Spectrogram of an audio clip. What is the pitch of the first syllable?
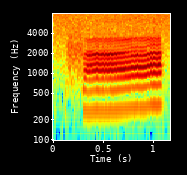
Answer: rising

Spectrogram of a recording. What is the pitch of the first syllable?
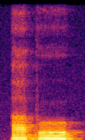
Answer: low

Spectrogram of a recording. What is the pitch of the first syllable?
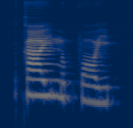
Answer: high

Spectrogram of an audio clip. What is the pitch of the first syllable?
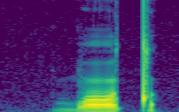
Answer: high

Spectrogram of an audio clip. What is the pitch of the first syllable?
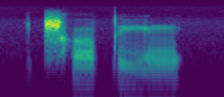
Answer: rising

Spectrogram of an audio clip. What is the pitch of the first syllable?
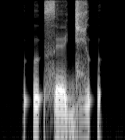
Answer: high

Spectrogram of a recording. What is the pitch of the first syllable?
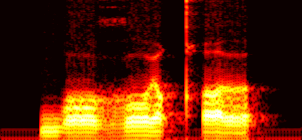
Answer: low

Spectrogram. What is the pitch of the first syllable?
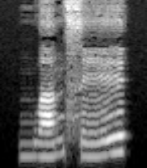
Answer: rising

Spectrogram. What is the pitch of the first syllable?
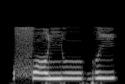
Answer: low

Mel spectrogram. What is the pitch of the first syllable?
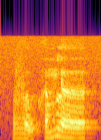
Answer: low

